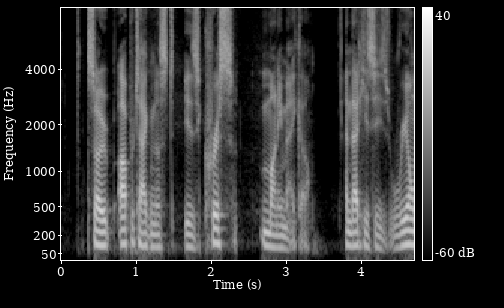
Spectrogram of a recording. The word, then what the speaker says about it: Moneymaker: Is it supposed to be pronounced Moneymaker or is it like Moneymacher? No, it's Moneymaker.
